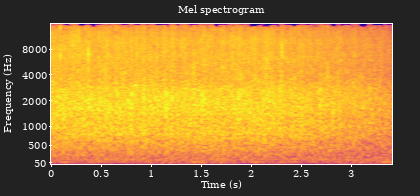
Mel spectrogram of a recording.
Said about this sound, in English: Malik Cunningham's in the house tonight. Try it, clap it up.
